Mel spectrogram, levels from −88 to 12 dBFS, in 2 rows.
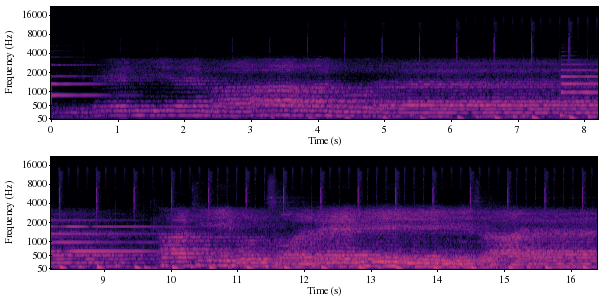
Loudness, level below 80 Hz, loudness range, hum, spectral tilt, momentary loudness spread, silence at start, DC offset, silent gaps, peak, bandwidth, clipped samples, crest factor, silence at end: -38 LUFS; -54 dBFS; 8 LU; none; -6 dB/octave; 11 LU; 0 s; under 0.1%; none; -22 dBFS; 16 kHz; under 0.1%; 16 dB; 0 s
